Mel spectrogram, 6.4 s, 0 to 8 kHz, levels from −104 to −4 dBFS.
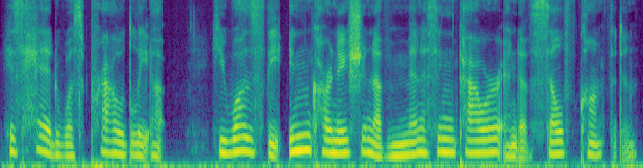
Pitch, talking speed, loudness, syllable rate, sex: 170 Hz, 150 wpm, -17 LUFS, 4.5 syllables/s, female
